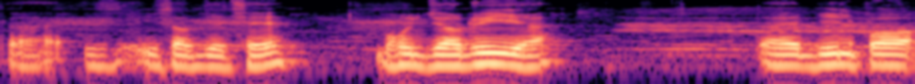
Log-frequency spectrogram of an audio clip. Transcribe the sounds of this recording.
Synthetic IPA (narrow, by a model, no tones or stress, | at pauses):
t̪ɔ̰isəbd͡ʒet͡ʃʰɛ | bəɦut̪̚d͡ʒəɾuɾie | t̪ɔbilpɔ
